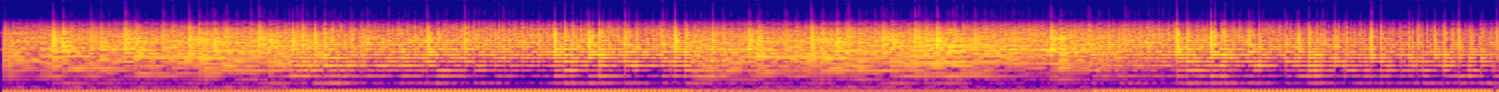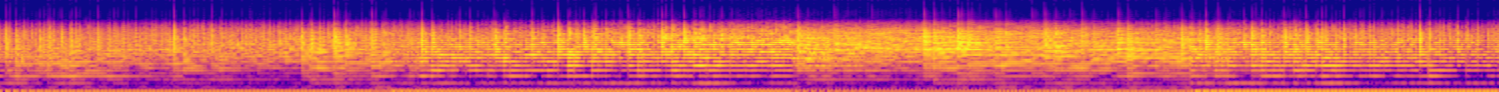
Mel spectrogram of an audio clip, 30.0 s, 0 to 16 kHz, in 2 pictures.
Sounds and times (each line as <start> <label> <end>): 0.0 Detuned Electromagnetic Noise 29.9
